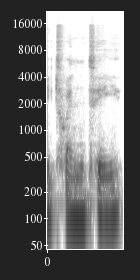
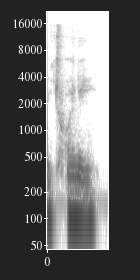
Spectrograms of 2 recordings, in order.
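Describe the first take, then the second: First: Twenty with both t's sounded; careful pronunciation. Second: Twenty said as "twenny"; casual American "twenty", no t after the n; American dropped t. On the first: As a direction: say "twenty" fully, crisp second t. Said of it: "would not say twenty". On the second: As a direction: say "twenty" with the second t swallowed. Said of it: "they'd say twenty". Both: Shown as a demonstration.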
